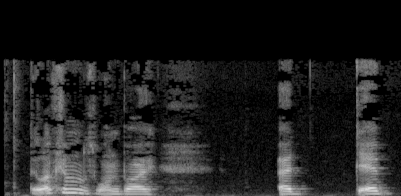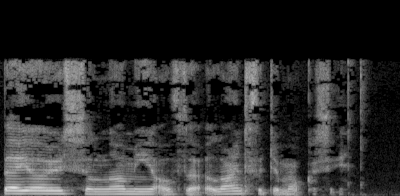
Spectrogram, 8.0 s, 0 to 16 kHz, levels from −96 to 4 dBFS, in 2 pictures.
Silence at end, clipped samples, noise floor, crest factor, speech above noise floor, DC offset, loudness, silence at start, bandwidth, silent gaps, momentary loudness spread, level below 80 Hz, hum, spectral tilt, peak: 0.6 s; under 0.1%; -65 dBFS; 18 dB; 43 dB; under 0.1%; -22 LUFS; 0.3 s; 11.5 kHz; none; 16 LU; -64 dBFS; none; -3.5 dB/octave; -6 dBFS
